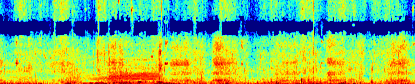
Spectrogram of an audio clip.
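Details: Cattle lowing: a drawn-out, wavering moo with visible harmonic bands near the two-second mark, rising and falling, over a steady low rumble and a constant high hiss.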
